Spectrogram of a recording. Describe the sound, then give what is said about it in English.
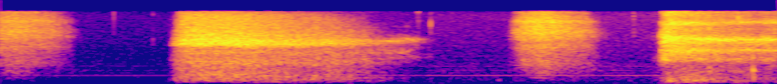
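Deep breaths during a guided breathing exercise: a few long, airy breath sounds, the longest lasting over two seconds, separated by quiet pauses, with no talk. “Couple more deep breaths.”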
